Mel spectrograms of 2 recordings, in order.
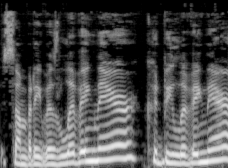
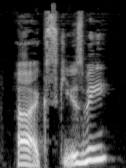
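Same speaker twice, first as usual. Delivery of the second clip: assumed masculine voice. Playing a character disguised by illusion, answering in a manly Felix Ortman voice. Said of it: "she's gonna say in a manly Felix Ortman voice".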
